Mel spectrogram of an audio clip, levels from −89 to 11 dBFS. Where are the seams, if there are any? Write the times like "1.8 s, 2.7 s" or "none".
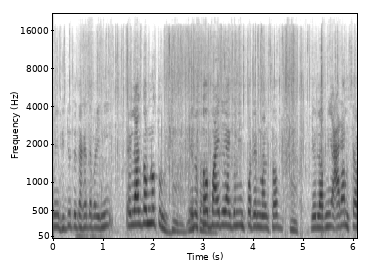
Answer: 1.1 s, 5.0 s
